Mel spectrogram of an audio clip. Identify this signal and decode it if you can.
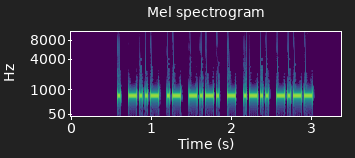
Morse code, heard as a keyed tone, about 36 wpm, 700 Hz. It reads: EXACTLY
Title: Sentences from Top 900 Words - New Word Drill - 35wpm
